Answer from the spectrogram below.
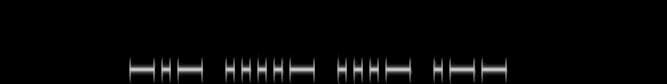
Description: Morse code, heard as a keyed tone, about 15 wpm, 700 Hz. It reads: K4VW
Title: USA Call Signs - 4 Characters - Repeated 2x - 15wpm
